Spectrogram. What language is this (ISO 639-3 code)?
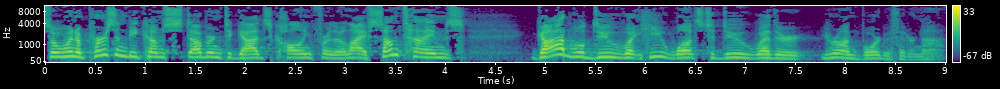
eng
